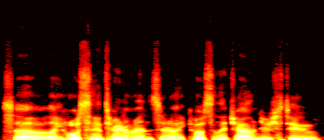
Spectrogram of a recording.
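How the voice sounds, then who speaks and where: A man's voice: fairly low pitch, flat delivery, a little fast, clean tone, dry recording. A young man from Mexico with a Mexican Spanish accent, a guest chatting casually in an interview, laid-back with lots of "like" and laughter. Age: young adult. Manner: laid-back, laughs often, many fillers. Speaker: guest, esports player.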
